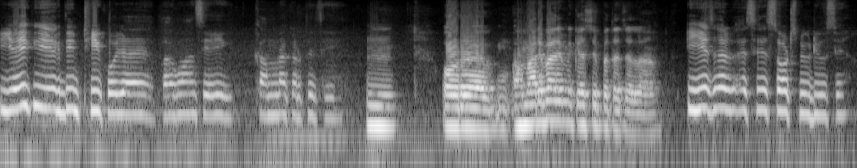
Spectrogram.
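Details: Adult male before treatment, with a high-pitched, female-like voice since childhood and no prior treatment; puberphonia.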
